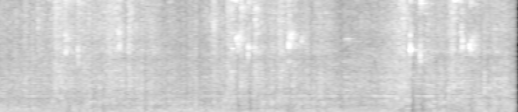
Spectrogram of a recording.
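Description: Freight train of auto rack cars rolling past close by: a loud, steady noise of steel wheels on the rails, with short high-pitched sounds coming and going every second or so.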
